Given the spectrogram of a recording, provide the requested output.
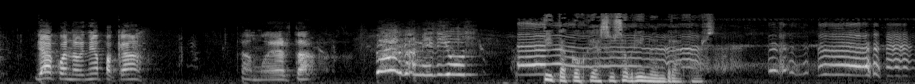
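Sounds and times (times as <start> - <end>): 
speech: 0.4 - 1.5, 2.4 - 3.2, 3.8 - 7.3
hungry baby crying: 5.1 - 9.1.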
